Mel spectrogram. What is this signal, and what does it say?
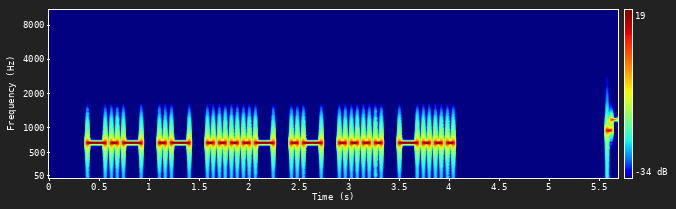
Morse code, heard as a keyed tone, about 20 wpm, 700 Hz. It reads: KA4AHB
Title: USA Call Signs Repeated 2x 20wpm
